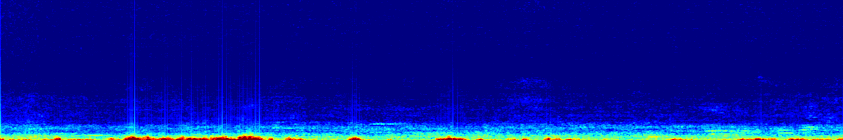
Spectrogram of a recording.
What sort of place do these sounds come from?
residential area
